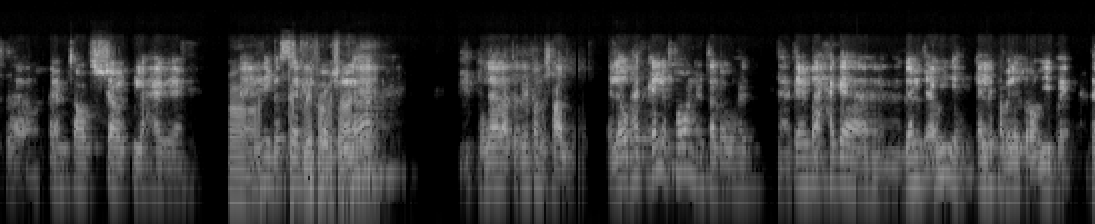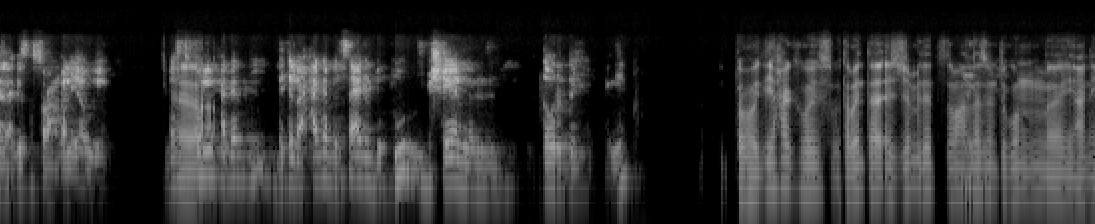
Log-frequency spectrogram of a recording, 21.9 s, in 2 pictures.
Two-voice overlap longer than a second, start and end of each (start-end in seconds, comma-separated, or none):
2.4-3.9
